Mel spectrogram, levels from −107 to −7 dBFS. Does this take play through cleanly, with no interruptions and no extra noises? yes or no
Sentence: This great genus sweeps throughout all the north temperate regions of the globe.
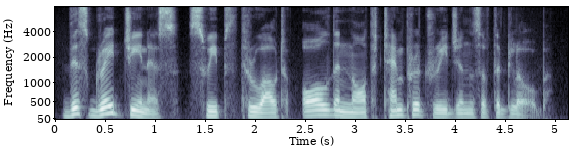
yes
